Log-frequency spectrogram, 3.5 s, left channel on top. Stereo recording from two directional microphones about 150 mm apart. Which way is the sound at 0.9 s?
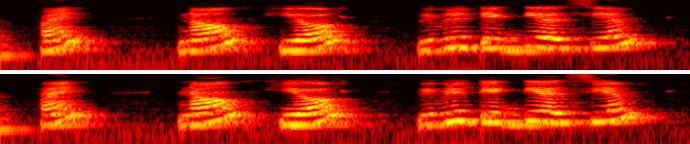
25° right (ahead or behind).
